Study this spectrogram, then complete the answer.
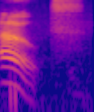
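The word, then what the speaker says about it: Ochs: pronounce this last name it's o-c-h-s but it sounded like oats but come and watch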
